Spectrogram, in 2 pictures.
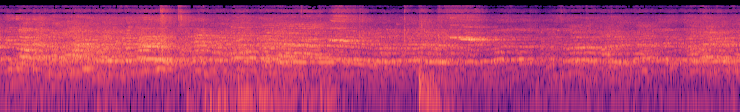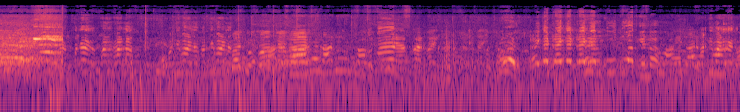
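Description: A crowd of men chatters and calls out nearby.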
